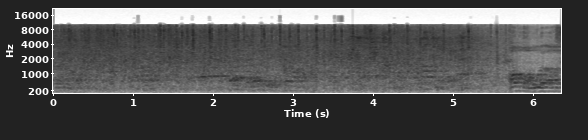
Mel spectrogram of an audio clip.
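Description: An audience applauding, a dense crackle of many hands clapping, with a voice faintly heard through it. The clapping dies away just before the end.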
